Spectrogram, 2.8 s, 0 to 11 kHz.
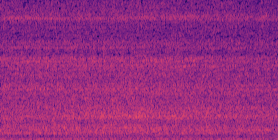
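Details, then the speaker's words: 1979 Cutlass with swapped-in 403 V8 and rebuilt carburetor, cold, first start: steady even idle, smooth hum, initial lifter tick quieted; healthy, may need idle mixture adjustment. "wow this thing runs pretty good it sounds like the carb I know the motor's cold the car might need a little idle adjustment"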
